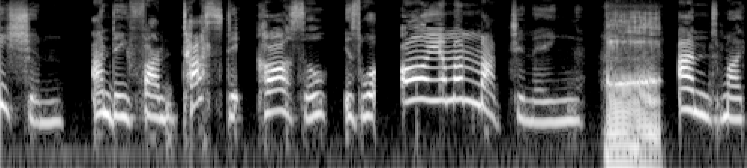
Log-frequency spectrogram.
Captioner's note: snorts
